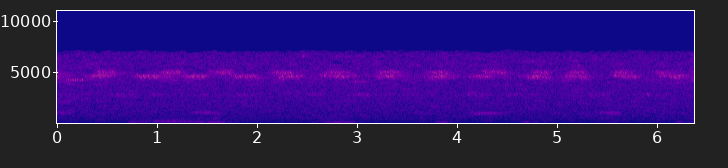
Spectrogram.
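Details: Lion roaring at Nkorho at 4:03 am on 04/10/08, following strange sounds; faint, deep low grunts repeat about once a second beneath a steady wash of high-pitched cricket chirping.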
